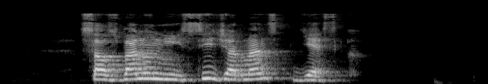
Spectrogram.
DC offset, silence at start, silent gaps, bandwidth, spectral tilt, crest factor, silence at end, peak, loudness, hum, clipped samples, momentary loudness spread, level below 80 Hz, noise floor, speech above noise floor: under 0.1%; 0.8 s; none; 11.5 kHz; -3.5 dB/octave; 18 dB; 1.35 s; -2 dBFS; -16 LUFS; none; under 0.1%; 11 LU; -68 dBFS; -79 dBFS; 63 dB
